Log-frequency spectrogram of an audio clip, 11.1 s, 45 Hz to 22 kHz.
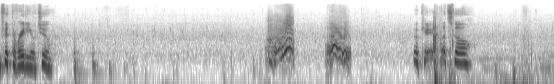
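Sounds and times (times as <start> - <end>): faint river flowing: 0.0 - 11.0
bag zipper pulled closed: 5.3 - 5.9, 6.5 - 7.0.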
